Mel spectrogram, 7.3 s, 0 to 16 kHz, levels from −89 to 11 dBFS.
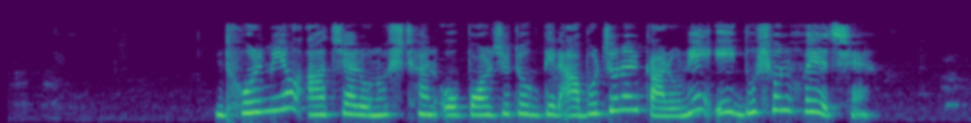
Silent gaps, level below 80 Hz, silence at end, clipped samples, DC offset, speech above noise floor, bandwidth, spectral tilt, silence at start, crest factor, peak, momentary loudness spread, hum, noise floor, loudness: none; -64 dBFS; 0.75 s; under 0.1%; under 0.1%; 50 dB; 8 kHz; -3 dB/octave; 1.6 s; 16 dB; -2 dBFS; 4 LU; none; -68 dBFS; -18 LUFS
